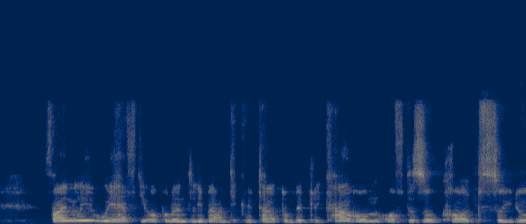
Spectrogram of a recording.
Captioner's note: speaks in foreign language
